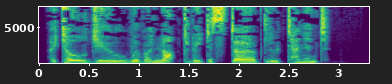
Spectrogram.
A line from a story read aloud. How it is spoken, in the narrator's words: he growled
